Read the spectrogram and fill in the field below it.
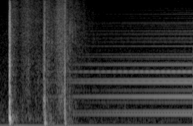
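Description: A few sharp knocks, then the horn of Spike's car blares in one long, steady honk that grows slightly louder as it holds. No one speaks.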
